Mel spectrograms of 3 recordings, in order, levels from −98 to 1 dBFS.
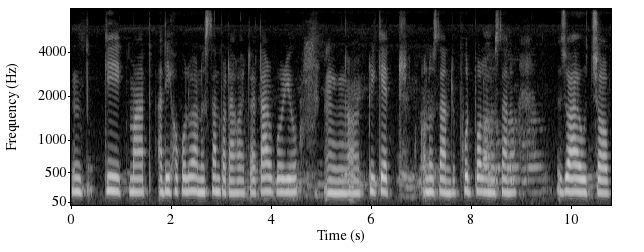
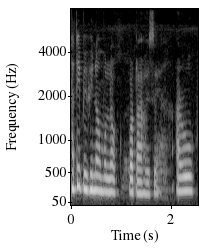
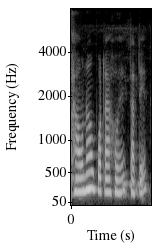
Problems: constant background noise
